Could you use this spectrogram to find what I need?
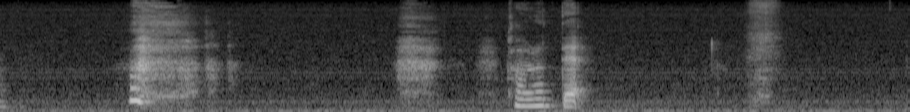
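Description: A young woman breathes out in short giggles close by.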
